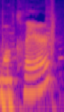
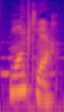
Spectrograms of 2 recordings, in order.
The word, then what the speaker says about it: Moncler: So it is not Moncler, but it's Moncler. Moncler. So it's almost as if there is an A at the end of the word Moncler. So you would pronounce it Moncler, not Moncler.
